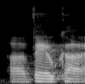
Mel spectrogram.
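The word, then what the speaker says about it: WUK: Astrid, can you tell us a little bit about yourself and Veuka? Am I saying that correctly? Yeah, kind of. It's actually, we're just pronouncing it VUK, so all in one.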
